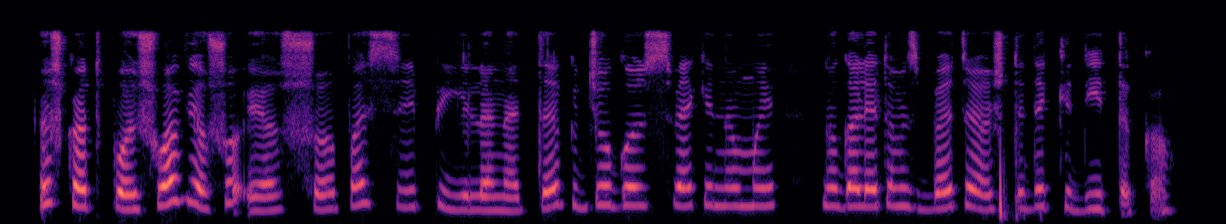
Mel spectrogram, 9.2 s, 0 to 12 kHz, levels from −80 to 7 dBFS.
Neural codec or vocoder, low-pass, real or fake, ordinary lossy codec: none; 7.2 kHz; real; MP3, 64 kbps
